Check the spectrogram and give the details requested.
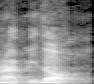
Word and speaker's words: rápido: I didn't mention earlier that rápido, I fixed it for me, has an accent on the A.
